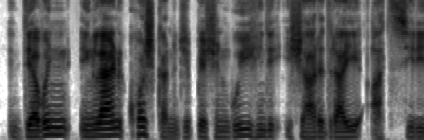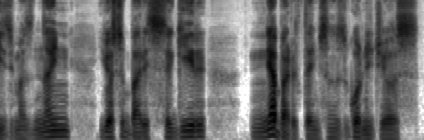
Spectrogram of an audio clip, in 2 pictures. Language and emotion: Kashmiri, neutral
